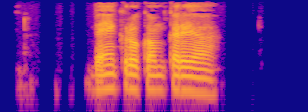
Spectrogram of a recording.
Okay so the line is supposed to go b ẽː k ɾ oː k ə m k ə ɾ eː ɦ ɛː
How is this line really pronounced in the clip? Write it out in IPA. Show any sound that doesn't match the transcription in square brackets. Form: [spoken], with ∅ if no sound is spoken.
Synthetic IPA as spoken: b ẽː k ɾ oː k ə m k ə ɾ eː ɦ [aː]

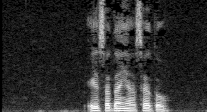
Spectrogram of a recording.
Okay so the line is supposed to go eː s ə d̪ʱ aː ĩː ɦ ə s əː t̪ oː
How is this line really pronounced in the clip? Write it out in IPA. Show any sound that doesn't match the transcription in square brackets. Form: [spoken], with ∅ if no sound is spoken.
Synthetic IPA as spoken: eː s ə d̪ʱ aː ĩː ɦ ə s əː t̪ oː

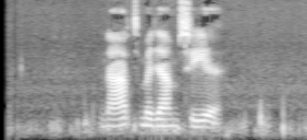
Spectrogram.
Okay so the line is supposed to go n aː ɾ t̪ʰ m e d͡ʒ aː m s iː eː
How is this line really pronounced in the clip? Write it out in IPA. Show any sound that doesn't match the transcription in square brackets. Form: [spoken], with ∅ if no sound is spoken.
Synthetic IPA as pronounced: n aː ɾ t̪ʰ m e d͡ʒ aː m s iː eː

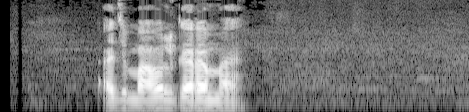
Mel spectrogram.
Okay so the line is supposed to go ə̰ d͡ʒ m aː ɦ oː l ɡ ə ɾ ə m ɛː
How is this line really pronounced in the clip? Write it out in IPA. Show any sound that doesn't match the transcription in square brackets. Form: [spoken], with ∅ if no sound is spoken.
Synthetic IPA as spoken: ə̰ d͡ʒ m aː ɦ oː l ɡ ə ɾ ə m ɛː

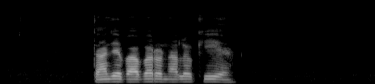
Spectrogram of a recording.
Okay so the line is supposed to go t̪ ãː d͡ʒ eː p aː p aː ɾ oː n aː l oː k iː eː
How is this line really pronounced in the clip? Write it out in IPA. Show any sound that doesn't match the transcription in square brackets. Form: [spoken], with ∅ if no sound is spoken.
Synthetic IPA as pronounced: t̪ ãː d͡ʒ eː [b] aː [b] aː ɾ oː n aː l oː k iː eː

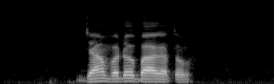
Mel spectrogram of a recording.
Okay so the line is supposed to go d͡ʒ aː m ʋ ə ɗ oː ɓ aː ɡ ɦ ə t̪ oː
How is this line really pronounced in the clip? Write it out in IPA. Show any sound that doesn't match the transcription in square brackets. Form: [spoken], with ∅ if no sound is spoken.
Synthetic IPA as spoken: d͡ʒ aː m ʋ ə ɗ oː [b] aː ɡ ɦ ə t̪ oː

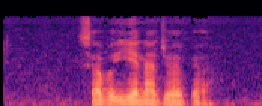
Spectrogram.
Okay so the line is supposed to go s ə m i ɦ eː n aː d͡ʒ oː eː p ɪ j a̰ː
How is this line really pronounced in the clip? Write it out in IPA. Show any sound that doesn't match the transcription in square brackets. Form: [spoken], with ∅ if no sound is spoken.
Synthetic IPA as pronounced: s ə [b] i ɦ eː n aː d͡ʒ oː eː p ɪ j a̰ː

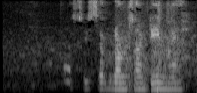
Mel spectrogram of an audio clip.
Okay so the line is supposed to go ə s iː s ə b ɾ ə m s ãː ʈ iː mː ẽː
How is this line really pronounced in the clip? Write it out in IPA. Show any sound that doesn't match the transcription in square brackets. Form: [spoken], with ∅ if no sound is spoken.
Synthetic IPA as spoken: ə s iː s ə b ɾ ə m s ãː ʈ iː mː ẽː

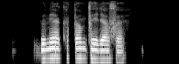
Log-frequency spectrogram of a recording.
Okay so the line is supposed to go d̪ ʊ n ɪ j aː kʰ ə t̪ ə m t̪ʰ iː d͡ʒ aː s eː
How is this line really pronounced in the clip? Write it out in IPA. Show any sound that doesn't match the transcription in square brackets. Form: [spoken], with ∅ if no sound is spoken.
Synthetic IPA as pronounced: d̪ ʊ n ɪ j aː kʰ ə t̪ ə m t̪ʰ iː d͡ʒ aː s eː

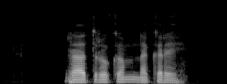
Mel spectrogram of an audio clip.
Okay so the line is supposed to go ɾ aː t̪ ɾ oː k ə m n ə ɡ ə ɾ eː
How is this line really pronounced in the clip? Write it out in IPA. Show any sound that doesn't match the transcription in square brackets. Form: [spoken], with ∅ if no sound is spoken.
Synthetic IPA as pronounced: ɾ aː t̪ ɾ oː k ə m n ə [k] ə ɾ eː

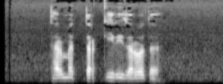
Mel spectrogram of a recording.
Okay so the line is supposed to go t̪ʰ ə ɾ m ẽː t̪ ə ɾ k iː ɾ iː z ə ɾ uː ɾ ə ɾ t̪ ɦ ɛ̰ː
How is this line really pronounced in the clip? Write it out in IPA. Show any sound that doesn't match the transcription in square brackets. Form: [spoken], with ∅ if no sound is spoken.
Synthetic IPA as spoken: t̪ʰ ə ɾ m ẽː t̪ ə ɾ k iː ɾ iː z ə ɾ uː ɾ ə [∅] t̪ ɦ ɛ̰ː

